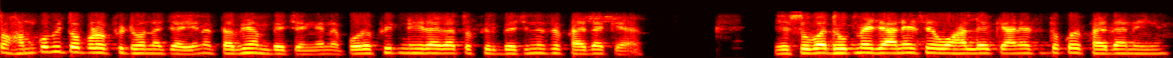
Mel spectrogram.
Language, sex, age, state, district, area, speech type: Hindi, male, 30-45, Bihar, Vaishali, rural, conversation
